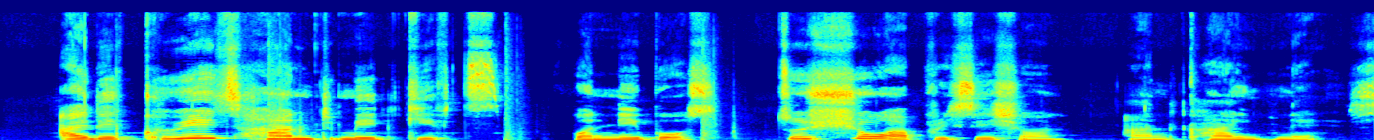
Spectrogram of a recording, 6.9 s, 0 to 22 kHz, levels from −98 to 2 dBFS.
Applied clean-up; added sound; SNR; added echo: neural mask model RNNoise.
